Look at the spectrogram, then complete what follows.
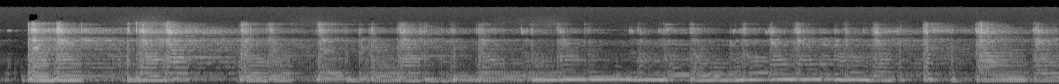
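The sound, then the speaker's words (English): A distorted electric guitar plays an intro alone with the distortion turned up, loud, with a steady run of chugging chords and sustained notes filling the whole stretch without any voices. “Oh, yeah, play it right on your guitar.”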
